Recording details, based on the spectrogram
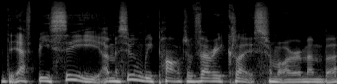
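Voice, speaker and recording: A man's medium-pitched, somewhat breathy voice with a British accent, at a fairly quick pace. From UK. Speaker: gaming YouTuber. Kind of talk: let's play commentary. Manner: casual, conversational.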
